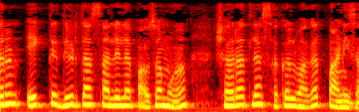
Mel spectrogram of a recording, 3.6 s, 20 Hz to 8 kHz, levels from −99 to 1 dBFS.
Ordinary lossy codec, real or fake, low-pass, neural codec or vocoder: none; real; 7.2 kHz; none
